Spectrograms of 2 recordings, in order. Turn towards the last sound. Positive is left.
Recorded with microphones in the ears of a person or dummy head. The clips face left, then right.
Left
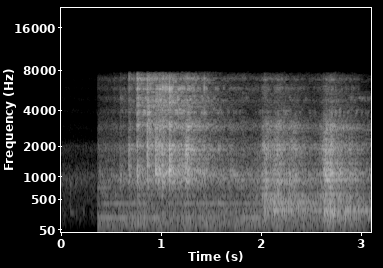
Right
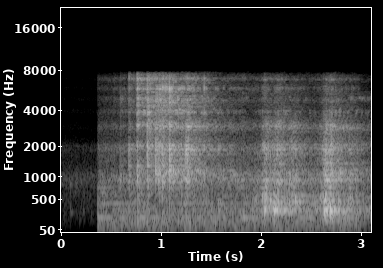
turn(degrees=-30)  # may be behind; listen again after turning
